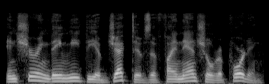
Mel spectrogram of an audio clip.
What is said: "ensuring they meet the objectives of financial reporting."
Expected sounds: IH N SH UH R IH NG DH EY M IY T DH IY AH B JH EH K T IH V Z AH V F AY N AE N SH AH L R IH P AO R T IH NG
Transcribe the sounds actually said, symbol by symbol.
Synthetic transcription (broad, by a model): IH N SH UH R IH NG DH EY M IY T DH IY AH B JH EH K T IH V Z AH V F AY N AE N SH L R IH P AO R T IH NG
